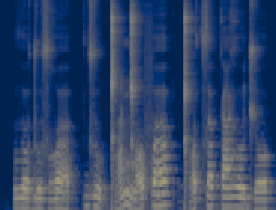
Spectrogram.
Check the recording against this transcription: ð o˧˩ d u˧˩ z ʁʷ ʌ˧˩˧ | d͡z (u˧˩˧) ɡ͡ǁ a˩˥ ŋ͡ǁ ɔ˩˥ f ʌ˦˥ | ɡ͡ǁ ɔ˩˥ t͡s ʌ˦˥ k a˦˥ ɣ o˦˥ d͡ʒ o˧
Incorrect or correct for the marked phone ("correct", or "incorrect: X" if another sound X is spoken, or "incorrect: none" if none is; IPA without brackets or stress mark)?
correct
